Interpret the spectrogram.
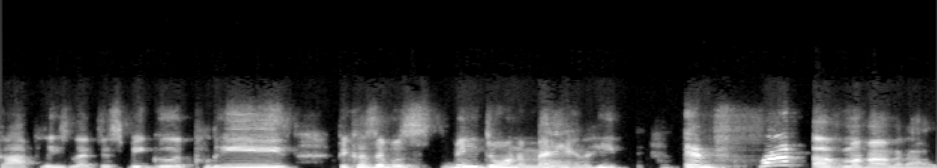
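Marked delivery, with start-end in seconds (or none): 0.0-2.0 put-on scared, fearful pleading tone. Retelling praying before going on stage, scared to death: retelling a scared prayer. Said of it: "I was praying".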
